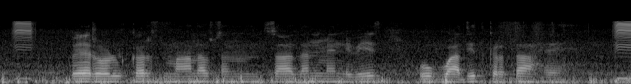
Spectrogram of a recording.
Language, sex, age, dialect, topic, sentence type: Hindi, male, 18-24, Kanauji Braj Bhasha, banking, statement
